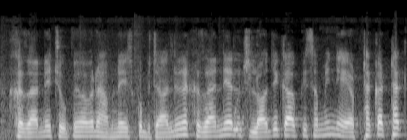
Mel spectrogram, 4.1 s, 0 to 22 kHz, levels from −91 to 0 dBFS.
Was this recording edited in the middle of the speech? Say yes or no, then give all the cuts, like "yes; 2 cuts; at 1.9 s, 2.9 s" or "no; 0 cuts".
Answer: yes; 1 cut; at 2.4 s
